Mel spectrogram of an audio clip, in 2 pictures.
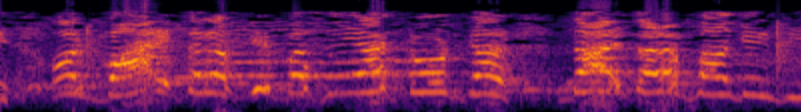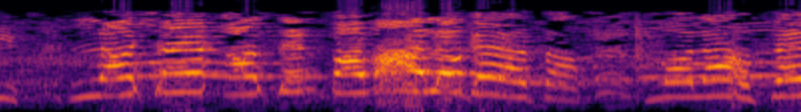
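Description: A woman's high-pitched voice speaking without pause, with only brief breaks between phrases.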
